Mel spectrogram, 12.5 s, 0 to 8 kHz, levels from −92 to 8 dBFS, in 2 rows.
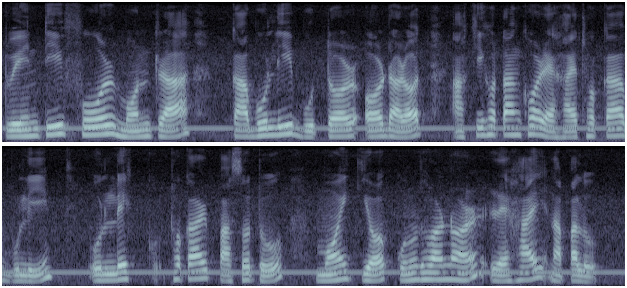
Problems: constant background noise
